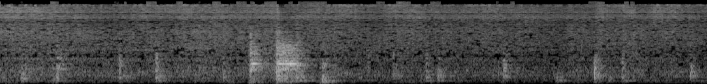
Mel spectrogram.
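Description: Chopped tomato hisses and sizzles as it fries with onions in a pan, a steady close steam-like hiss punctuated by a few sharp clatters and bursts of louder sizzling.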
